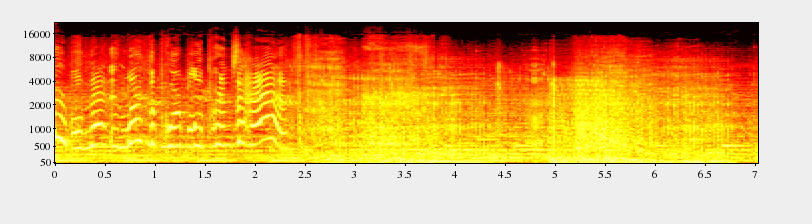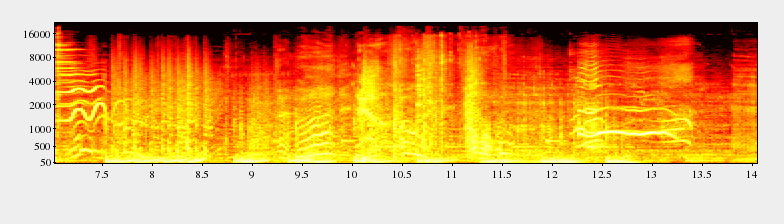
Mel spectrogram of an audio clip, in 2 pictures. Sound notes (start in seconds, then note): 2.3 growling; 9.2 gasps; 10.1 smack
